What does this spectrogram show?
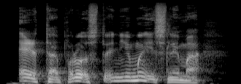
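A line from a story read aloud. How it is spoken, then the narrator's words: Mournful mutter. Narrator (Russian): Пробормотал торговец с тоской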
